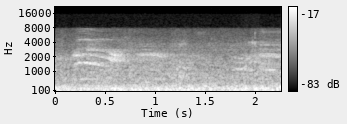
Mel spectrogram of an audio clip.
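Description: Near silence: faint room hiss, with one faint, short bird call, a caw-like sound, near the start.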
